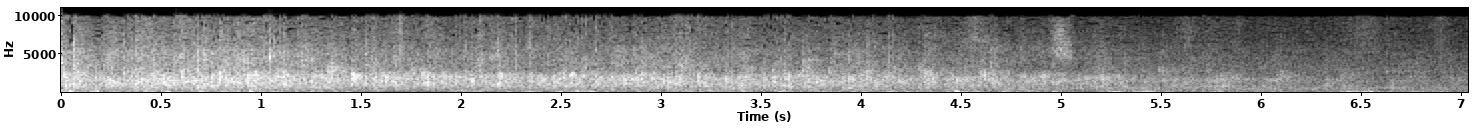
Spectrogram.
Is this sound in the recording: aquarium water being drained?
no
